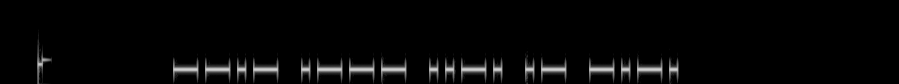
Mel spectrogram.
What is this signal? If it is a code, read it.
Morse code, heard as a keyed tone, about 15 wpm, 700 Hz. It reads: QJFAC
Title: Code Groups - 5 Letters - 15wpm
